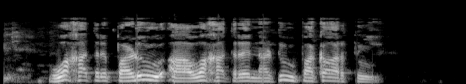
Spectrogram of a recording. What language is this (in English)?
Bateri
